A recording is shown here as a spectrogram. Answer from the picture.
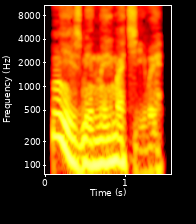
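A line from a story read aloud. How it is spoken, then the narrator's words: Hissed. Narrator (Russian): прошипел Искорал прыщ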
